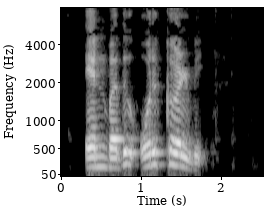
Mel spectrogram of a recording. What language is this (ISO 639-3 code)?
tam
